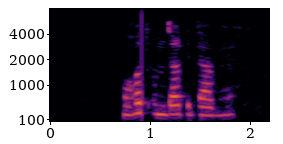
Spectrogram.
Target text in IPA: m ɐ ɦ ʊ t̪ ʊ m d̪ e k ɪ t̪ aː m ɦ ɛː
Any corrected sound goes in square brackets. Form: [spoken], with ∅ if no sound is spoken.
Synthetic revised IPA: [b] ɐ ɦ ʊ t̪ ʊ m d̪ [a] k ɪ t̪ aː [b] ɦ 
